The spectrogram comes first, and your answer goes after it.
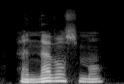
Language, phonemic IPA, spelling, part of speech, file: French, /a.vɑ̃s.mɑ̃/, avancement, noun, Fr-avancement.ogg
- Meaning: 1. the state of advancing, progress 2. a projection (i.e. from a building) 3. a promotion, an advancement in status 4. clipping of avancement d'hoirie; an early inheritance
